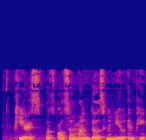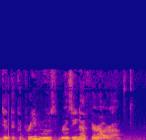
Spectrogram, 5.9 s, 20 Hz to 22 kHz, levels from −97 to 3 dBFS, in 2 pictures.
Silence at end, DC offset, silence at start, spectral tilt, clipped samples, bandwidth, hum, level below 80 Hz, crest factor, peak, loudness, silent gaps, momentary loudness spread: 0.55 s; under 0.1%; 0.3 s; -5 dB/octave; under 0.1%; 11.5 kHz; none; -68 dBFS; 14 dB; -12 dBFS; -26 LUFS; none; 9 LU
